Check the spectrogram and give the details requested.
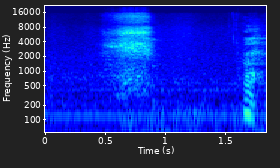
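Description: A brief wet sniff followed by a short nasal snort, typical of sniffling with a congested nose.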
